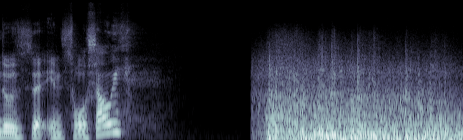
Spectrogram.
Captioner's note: thunder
